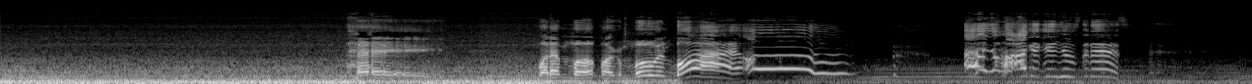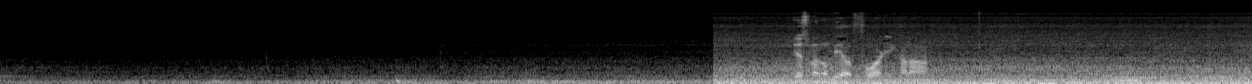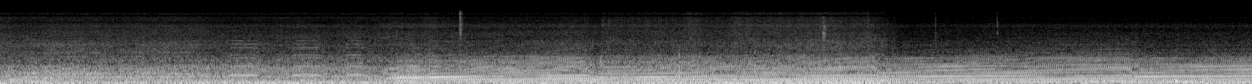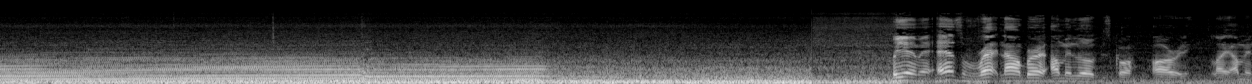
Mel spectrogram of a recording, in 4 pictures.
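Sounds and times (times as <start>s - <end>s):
car engine accelerating with upshifts: 8.5s - 9.9s, 19.6s - 48.0s.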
